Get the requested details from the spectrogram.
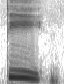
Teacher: یا مدہ کی ادائیگی کے لیے زبان کا درمیانی حصہ بلند ہوگا اور جبڑا پیچھے کی طرف کھنچے گا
